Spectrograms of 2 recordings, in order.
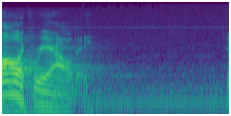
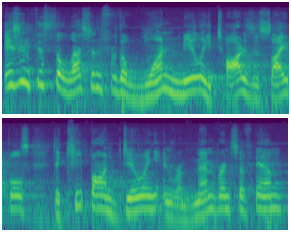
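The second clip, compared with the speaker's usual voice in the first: normal talking voice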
